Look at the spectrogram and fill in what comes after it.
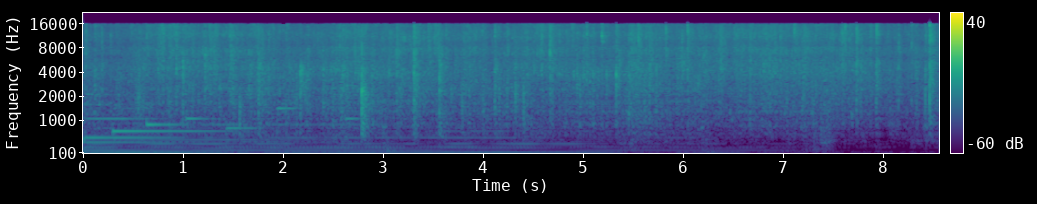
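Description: Cabbage sizzling in a hot oiled wok as it is stirred and tossed with a silicone spatula, a steady hiss broken by light scrapes and taps against the pan. Soft background music fades out over the first few seconds.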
